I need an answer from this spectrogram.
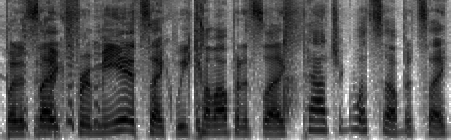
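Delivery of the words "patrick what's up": much higher, eager hello to a buddy; excited greeting. Retold or imitated. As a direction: greet your friend with real joy. Acted happy greeting to friend.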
